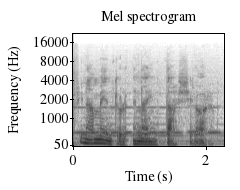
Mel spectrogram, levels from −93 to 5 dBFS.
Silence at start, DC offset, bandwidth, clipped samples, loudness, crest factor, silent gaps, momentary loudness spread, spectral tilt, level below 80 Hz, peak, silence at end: 0 s; under 0.1%; 9.6 kHz; under 0.1%; -20 LUFS; 18 dB; none; 8 LU; -8 dB/octave; -40 dBFS; -2 dBFS; 0 s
